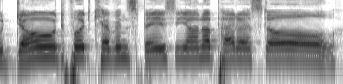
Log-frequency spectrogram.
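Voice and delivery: ordinary talk

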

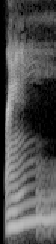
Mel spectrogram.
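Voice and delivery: long, soft drawn-out meow; stretched-out quiet meow; imitated cat yowl. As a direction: mimic a cat's slow whine. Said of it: "she just goes".

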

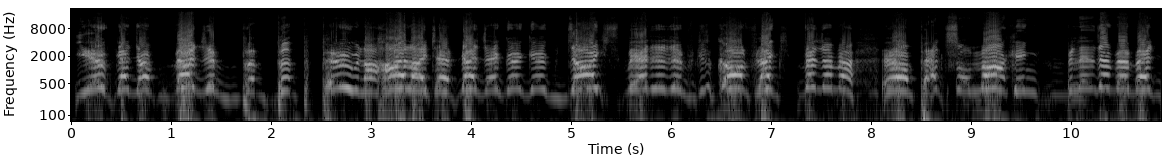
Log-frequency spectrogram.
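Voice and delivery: high, loud, furious ranting list; angry shouting. Pretend. Feature Creature hurls an angry rant at the kidnappers. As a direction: yell every item like you're losing it. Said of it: "He sounds angry".

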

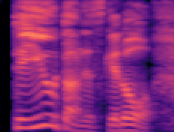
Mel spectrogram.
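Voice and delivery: ordinary delivery

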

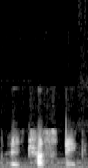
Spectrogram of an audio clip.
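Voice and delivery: ordinary delivery

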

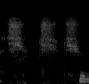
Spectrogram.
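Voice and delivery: soft unvoiced shoo, shoo; shooing whisper. Customer waving the server off, whispered shoo. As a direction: breathe a dismissive shoo, shoo. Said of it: "like, the hand movements".

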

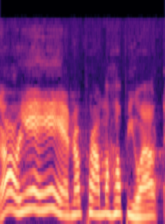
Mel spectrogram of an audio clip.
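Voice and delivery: high, loud cartoon dad voice; helpful goofy cartoon dad on a call; Peter Griffin. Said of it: "I was doing that Peter Griffin impression".

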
